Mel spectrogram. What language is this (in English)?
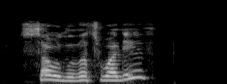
Kabyle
